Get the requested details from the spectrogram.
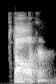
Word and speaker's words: Stolliker: Stolliker.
